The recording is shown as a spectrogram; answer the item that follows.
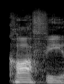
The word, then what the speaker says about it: Ko-Fi: Now, everybody's going to know the big story of the day is Ko-Fi is pronounced coffee like sci-fi.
